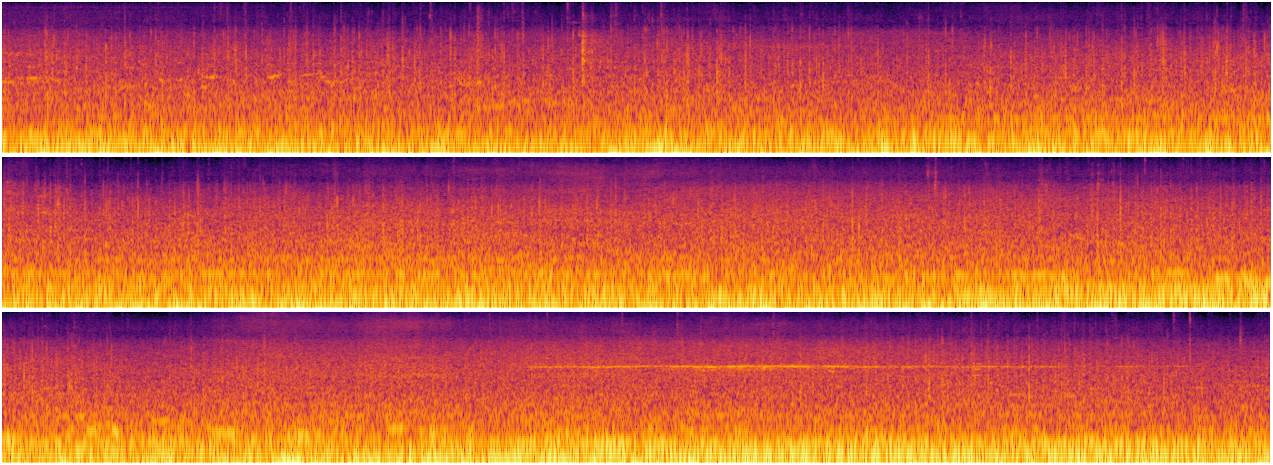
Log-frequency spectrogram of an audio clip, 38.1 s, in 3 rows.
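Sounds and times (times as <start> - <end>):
rain hissing on pavement: 0.0 - 38.0
heavy low rumble: 16.1 - 38.0
thin steady high tone: 30.5 - 36.0.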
